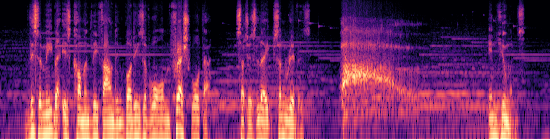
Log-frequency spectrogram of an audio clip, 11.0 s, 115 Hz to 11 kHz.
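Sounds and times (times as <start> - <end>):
background music: 0.0 - 11.0
growling sound effect: 6.8 - 8.5.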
